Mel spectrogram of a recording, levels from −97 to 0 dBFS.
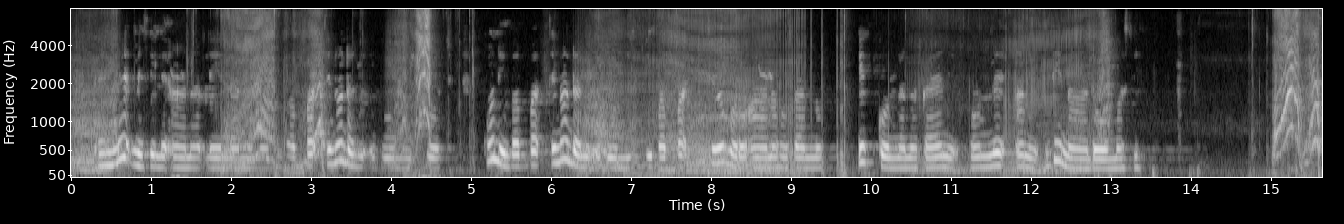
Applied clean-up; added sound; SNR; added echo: none; Zipper (clothing); 11 dB; reverberation time 0.7 s.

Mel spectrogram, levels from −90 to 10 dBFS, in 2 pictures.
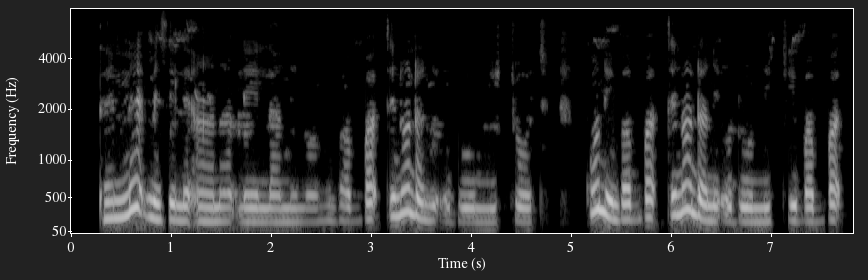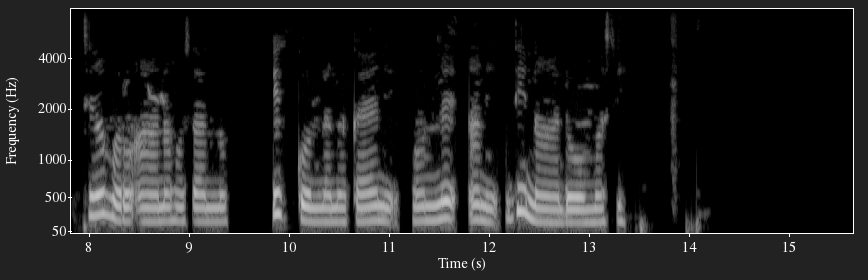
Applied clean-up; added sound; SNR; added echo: none; none; none; none.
